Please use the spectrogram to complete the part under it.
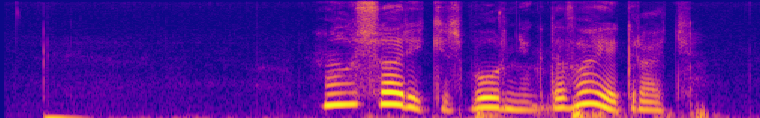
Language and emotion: Russian, sad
